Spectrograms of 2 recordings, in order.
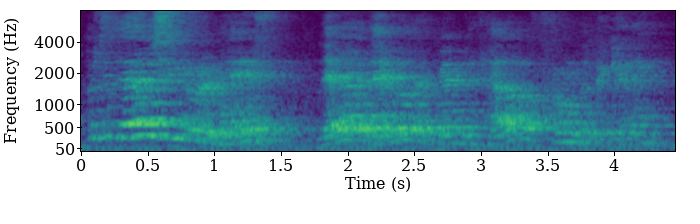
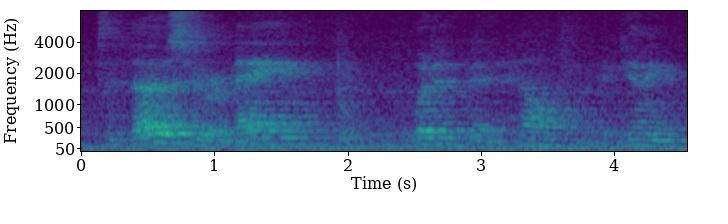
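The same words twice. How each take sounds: First: Higher, louder Scottish brogue leaning hard on "those"; bad Scottish accent, emphatic. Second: Softer repeat in a lighter Scottish lilt; hushed Scottish echo. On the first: Preacher voicing the Spirit's warning in a bad Scottish accent, emphatic. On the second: Acted. Preacher repeating the Spirit's line to let it sink in, quiet Scottish accent. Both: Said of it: "do a really bad Scottish accent".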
